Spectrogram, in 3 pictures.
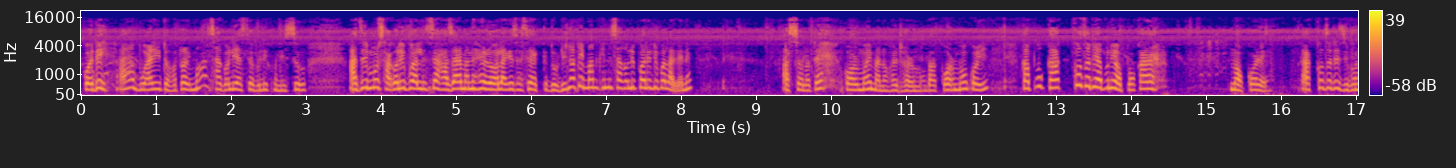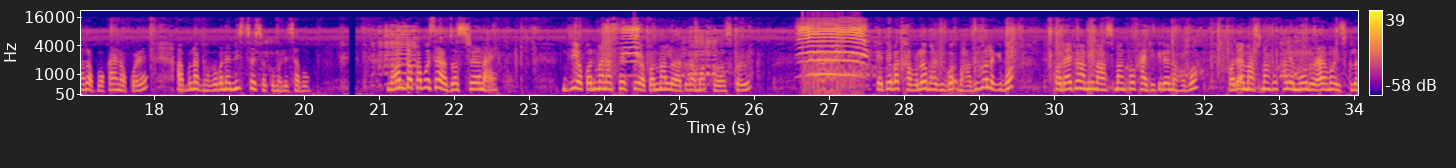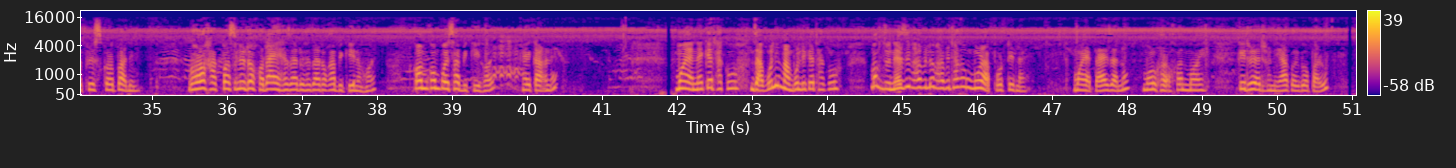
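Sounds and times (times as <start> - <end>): woman talking: 0.0 - 3.0, 3.6 - 8.2, 9.3 - 14.5, 15.3 - 20.2, 21.1 - 22.8, 23.4 - 26.0, 27.6 - 40.5, 41.4 - 46.7, 47.3 - 50.8
crickets trilling: 0.0 - 51.0
goats bleating: 14.8 - 15.3, 20.8 - 21.6, 24.2 - 25.7, 26.6 - 27.6, 39.4 - 40.0.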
